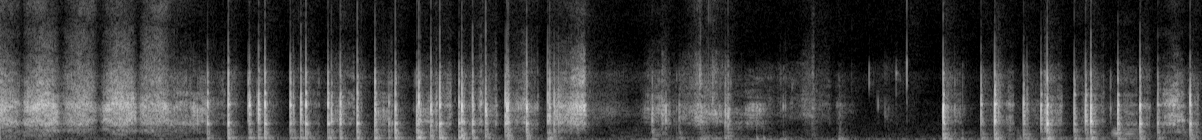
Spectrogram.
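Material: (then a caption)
Cardboard. Fingertips and nails tap the front of a closed, medium, hollow red cardboard Faber-Castell oil pastel box, then the box is flipped and its back is tapped and rubbed. Quick, dry, bright taps with a papery scratchy texture come in fast bursts, with a quieter stretch of soft rubbing in the middle before sharp tapping resumes.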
